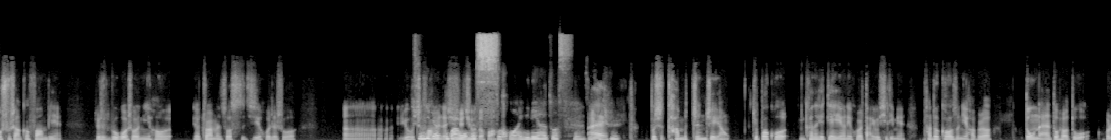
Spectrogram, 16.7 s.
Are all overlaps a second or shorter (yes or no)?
no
